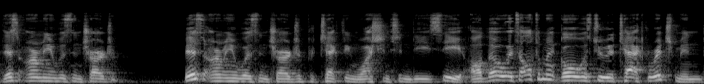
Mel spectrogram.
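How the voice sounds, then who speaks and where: A man reading aloud as a teacher, in an expressive, instructive way, with questions and simple explanations for pupils. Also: on the high side.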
